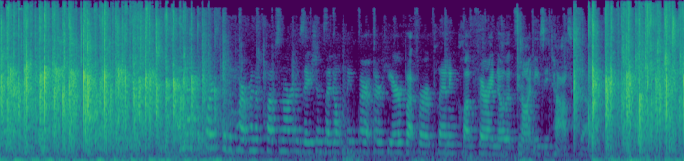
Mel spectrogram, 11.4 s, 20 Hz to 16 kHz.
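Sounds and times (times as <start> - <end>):
audience applauding at a welcome-week gathering: 0.0 - 3.6, 9.8 - 11.4.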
